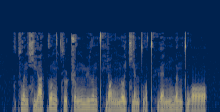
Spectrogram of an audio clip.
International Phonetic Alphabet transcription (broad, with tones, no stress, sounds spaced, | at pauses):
t͡s w ə˥˩ n ɕ j ä˨˩ k ɤ˥˩ ŋ t͡s u˨˩ ʈ͡ʂ ʊ˧˥ ŋ m y˧˥ l ə˥˩ n t̪ʰ j ɑ˨˩ ŋ n̪ ɤ˥˩ t͡ɕ j ɛ˩ n t̪ w ɔ˩ t̪ʰ ɥ ɛ˧˥ n m w ə˥˩ n t̪ w ɔ˨˩˦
